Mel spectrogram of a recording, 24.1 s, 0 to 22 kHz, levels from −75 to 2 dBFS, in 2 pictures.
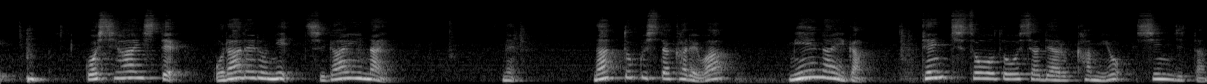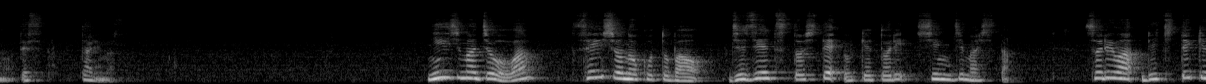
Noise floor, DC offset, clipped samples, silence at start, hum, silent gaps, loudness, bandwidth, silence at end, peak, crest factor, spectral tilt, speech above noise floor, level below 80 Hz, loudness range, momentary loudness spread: -58 dBFS; under 0.1%; under 0.1%; 0 s; none; none; -26 LUFS; 13 kHz; 0 s; -8 dBFS; 18 dB; -6 dB/octave; 34 dB; -80 dBFS; 7 LU; 15 LU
